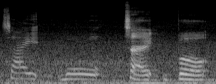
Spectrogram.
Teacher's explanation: the heavy tone is a low falling constricted tone · Yeah, it's constricted. Somehow I guess there's maybe like a glottalization there.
